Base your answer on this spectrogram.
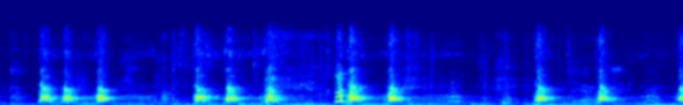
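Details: Boston Terrier named Moxie reacting indoors to a ball-jointed doll's first living-room visit, barking in clusters of two or three rough, mid-pitched barks, roughly every second, with a low room murmur underneath.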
